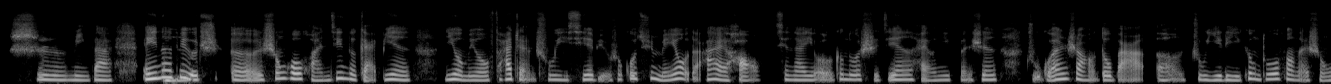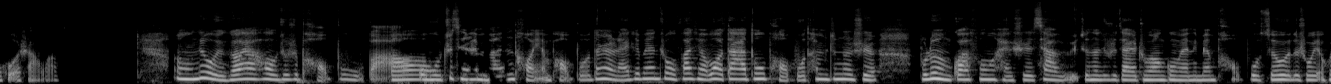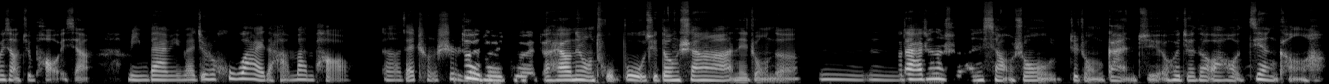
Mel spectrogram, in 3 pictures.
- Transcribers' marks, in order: other background noise; laughing while speaking: "啊"
- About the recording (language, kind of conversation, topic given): Chinese, podcast, 有哪次旅行让你重新看待人生？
